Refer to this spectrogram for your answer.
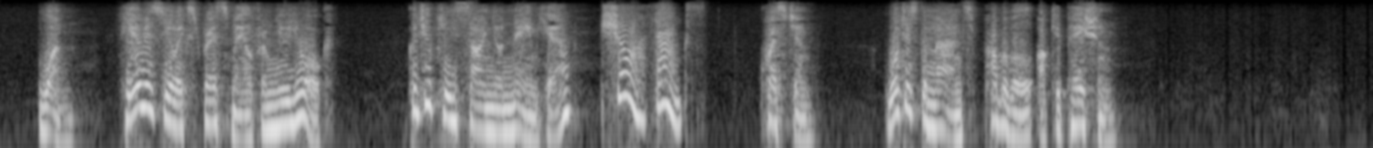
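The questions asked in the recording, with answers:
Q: What is the man's probable occupation?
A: A mail carrier / courier delivering express mail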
